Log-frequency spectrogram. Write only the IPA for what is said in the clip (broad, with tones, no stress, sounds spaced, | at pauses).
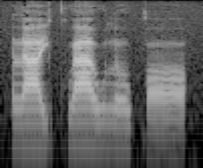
l aː˥ j kʷʰ aː˥ w l o˥ w k ɔː˧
